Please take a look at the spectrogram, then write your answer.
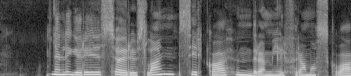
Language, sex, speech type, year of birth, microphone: Norwegian, female, spontaneous, 1983, Sennheiser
